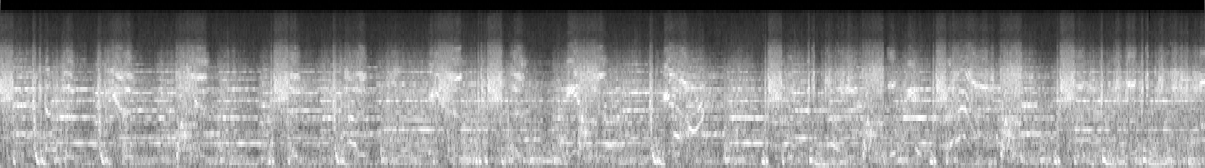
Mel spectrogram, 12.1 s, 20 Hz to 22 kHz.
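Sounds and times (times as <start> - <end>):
action background score: 0.0 - 12.0
punch and hit sound effects: 2.7 - 3.7.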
